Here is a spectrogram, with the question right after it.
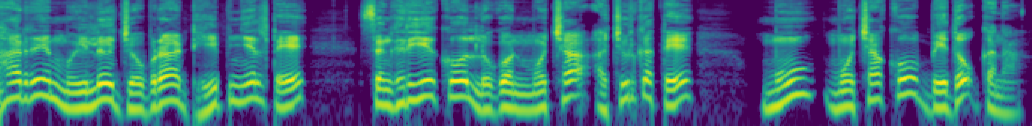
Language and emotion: Santali, disgusted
